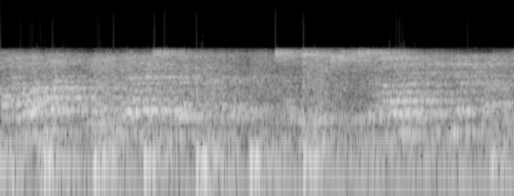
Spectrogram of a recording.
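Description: A basketball bouncing on the court floor in repeated dribbles, with music and voices in the hall behind.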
